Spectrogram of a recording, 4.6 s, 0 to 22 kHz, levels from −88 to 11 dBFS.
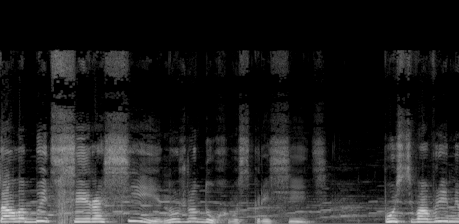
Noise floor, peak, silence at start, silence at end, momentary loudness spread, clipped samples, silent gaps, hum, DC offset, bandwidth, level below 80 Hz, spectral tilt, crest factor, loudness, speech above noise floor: -41 dBFS; 0 dBFS; 0 s; 0 s; 11 LU; under 0.1%; none; none; 0.5%; 17 kHz; -56 dBFS; -4.5 dB/octave; 18 dB; -18 LUFS; 24 dB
